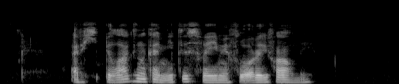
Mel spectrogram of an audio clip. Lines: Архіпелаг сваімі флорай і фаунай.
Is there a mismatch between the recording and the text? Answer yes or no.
yes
